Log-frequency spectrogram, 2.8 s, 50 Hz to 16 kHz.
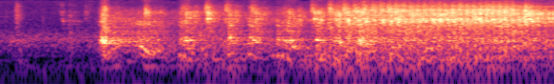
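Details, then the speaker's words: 2017 Land Rover Evoque diesel, about 40,000 miles, bought with suspected engine failure, oil topped up: catches after short crank and settles to an even idle with no knock or tapping, no oil light; some smoke, turbo oil suspected. "oh that don't sound too bad that don't sound too bad at all got no oil light on"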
